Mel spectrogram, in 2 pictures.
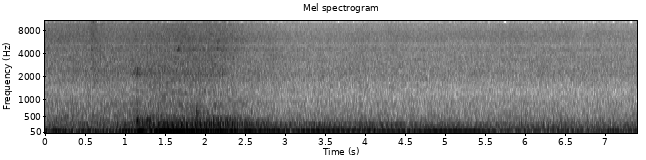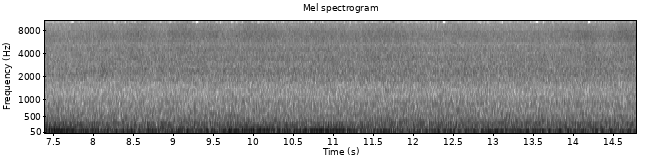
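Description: A low, steady rumble. It is loudest about two seconds in and then slowly fades away.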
